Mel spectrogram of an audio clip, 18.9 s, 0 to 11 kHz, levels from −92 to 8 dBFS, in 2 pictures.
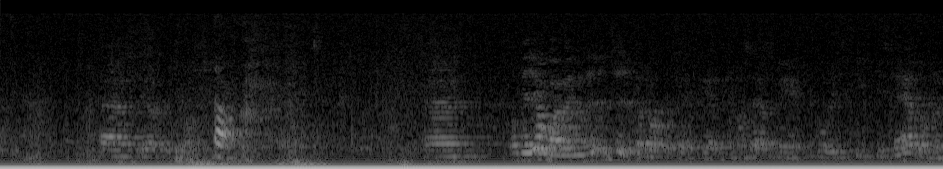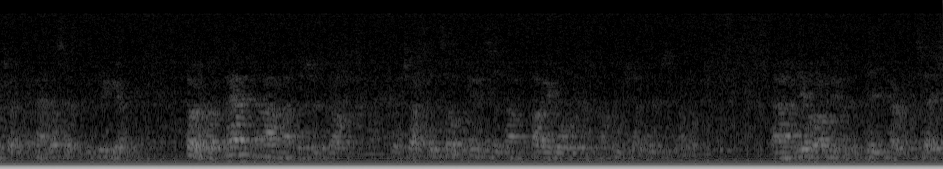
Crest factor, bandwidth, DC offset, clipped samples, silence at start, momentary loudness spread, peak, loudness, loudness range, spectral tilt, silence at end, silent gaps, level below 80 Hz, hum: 24 dB; 8.4 kHz; 6%; under 0.1%; 0 s; 15 LU; -20 dBFS; -53 LUFS; 8 LU; -7 dB/octave; 0 s; none; -56 dBFS; none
